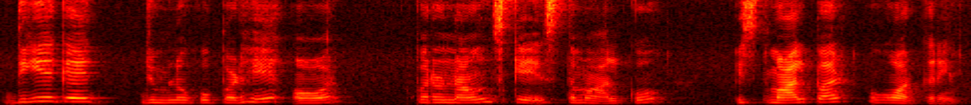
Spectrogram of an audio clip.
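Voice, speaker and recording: A woman teacher giving an online lesson. She reads English sentences aloud slowly, explains them in Urdu, and spells words out letter by letter. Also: mid-range voice, darkish tone.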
